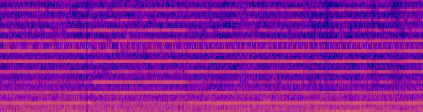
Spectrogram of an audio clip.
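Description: Steady background hiss of a home screen-recording setup, with a thin continuous electrical whine from the microphone and computer. A faint low bump is heard about three seconds in.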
